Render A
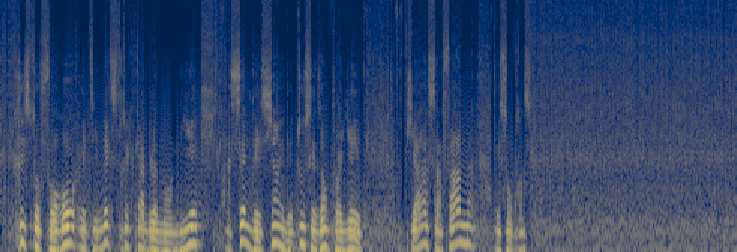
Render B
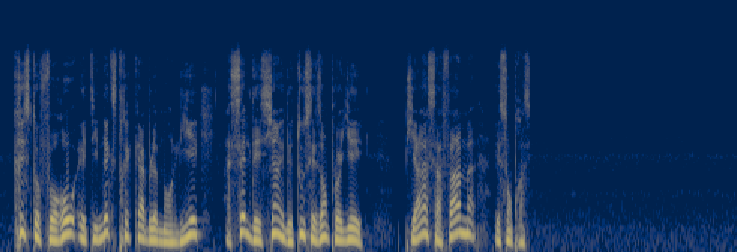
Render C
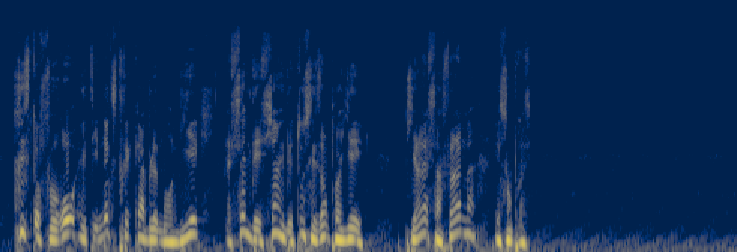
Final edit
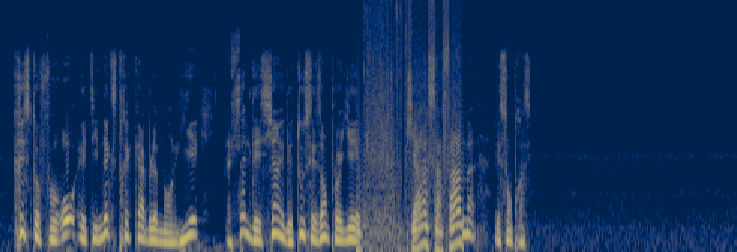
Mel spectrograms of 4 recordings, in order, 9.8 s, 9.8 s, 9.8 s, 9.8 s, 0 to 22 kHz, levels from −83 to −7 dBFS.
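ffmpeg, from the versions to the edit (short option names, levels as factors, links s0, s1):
-filter_complex "[2:a]asplit=2[s0][s1];[1:a]asplit=4[s2][s3][s4][s5];[s2]atrim=end=0.69[s6];[s0]atrim=start=0.53:end=1.1[s7];[s3]atrim=start=0.94:end=2.382[s8];[s1]atrim=start=2.378:end=3.252[s9];[s4]atrim=start=3.248:end=4.732[s10];[0:a]atrim=start=4.728:end=6.162[s11];[s5]atrim=start=6.158[s12];[s6][s7]acrossfade=d=0.16:c1=tri:c2=tri[s13];[s13][s8]acrossfade=d=0.16:c1=tri:c2=tri[s14];[s14][s9]acrossfade=d=0.004:c1=hsin:c2=hsin[s15];[s15][s10]acrossfade=d=0.004:c1=hsin:c2=hsin[s16];[s16][s11]acrossfade=d=0.004:c1=hsin:c2=hsin[s17];[s17][s12]acrossfade=d=0.004:c1=hsin:c2=hsin"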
